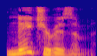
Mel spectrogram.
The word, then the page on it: naturism: British English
